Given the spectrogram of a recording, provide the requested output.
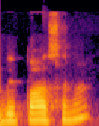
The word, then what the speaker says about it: Vipassana: Vipassana. – Vipassana. Is it different from Vipassana? – No. That's the way you pronounce.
